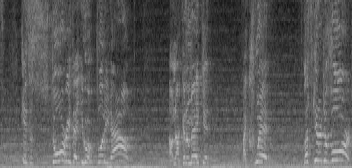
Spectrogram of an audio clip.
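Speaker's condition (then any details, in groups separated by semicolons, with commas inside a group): No condition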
